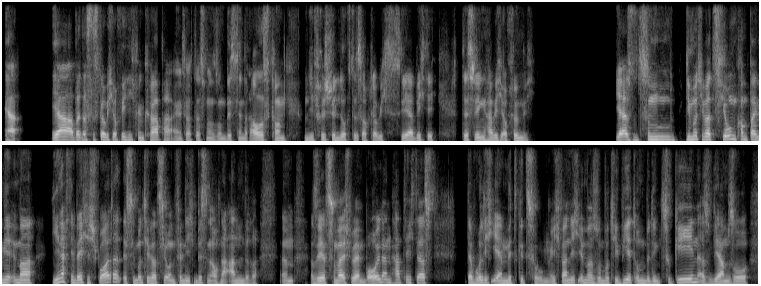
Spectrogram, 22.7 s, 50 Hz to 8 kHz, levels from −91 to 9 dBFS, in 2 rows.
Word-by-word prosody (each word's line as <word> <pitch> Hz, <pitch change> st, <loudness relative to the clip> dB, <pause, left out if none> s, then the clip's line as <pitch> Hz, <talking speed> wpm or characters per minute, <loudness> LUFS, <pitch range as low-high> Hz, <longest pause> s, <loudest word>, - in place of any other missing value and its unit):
Ja. -, -, +4 dB, 0.5 s
Ja, 160 Hz, +3 st, +8 dB
aber 155 Hz, 0 st, +5 dB
das 150 Hz, -1 st, -1 dB
ist, 145 Hz, -, -5 dB
glaube 165 Hz, -2 st, +5 dB
ich, 145 Hz, -, -2 dB
auch 155 Hz, -, -3 dB
wichtig 145 Hz, -4 st, -3 dB
für -, -, -7 dB
'n 135 Hz, -, -3 dB
Körper 145 Hz, -5 st, 0 dB
einfach, 115 Hz, +2 st, -6 dB
dass 130 Hz, 0 st, -7 dB
man 125 Hz, -2 st, -6 dB
so 120 Hz, -, -8 dB
'n 120 Hz, -, -6 dB
bisschen 130 Hz, -1 st, -4 dB
rauskommt 125 Hz, +1 st, +1 dB, 0.2 s
und 130 Hz, -, -6 dB
die 125 Hz, -, -4 dB
frische 145 Hz, +1 st, 0 dB
Luft 155 Hz, +3 st, -2 dB
ist 125 Hz, -, -3 dB
auch, -, -, -2 dB
glaube 125 Hz, -2 st, -3 dB
ich, 115 Hz, -, -8 dB
sehr 135 Hz, -2 st, +1 dB
wichtig. 125 Hz, -6 st, -5 dB, 0.4 s
Deswegen 145 Hz, +2 st, +2 dB
habe 135 Hz, 0 st, 0 dB
ich 135 Hz, -, -2 dB
auch -, -, -1 dB
für 135 Hz, -, 0 dB
mich 140 Hz, -, -6 dB, 1.3 s
Ja, 160 Hz, -, +9 dB
also, 155 Hz, -3 st, +3 dB
zum 170 Hz, +1 st, 0 dB, 0.2 s
die 170 Hz, -, +3 dB
Motivation 180 Hz, +2 st, +3 dB
kommt 180 Hz, -3 st, -2 dB
bei 160 Hz, -, +4 dB
mir 160 Hz, 0 st, 0 dB
immer 155 Hz, -1 st, +2 dB, 0.2 s
je 160 Hz, +6 st, 0 dB
nachdem, 190 Hz, -8 st, 0 dB
welche 160 Hz, -3 st, +2 dB
Sportart 185 Hz, +9 st, +2 dB
ist 140 Hz, -1 st, -2 dB
die -, -, -6 dB
Motivation, 150 Hz, -1 st, -1 dB
finde 140 Hz, 0 st, -3 dB
ich, 135 Hz, -, -6 dB
'n -, -, -9 dB
bisschen 145 Hz, -1 st, -5 dB
auch 135 Hz, -1 st, -4 dB
'ne -, -, -2 dB
andere. 125 Hz, -7 st, -3 dB, 0.3 s
Ähm, 130 Hz, 0 st, -5 dB, 0.2 s
also, 120 Hz, +3 st, -3 dB
jetzt 140 Hz, 0 st, +5 dB
zum 150 Hz, -, +2 dB
Beispiel 145 Hz, -1 st, +4 dB
beim 120 Hz, -4 st, +1 dB
Bouldern 175 Hz, +4 st, +2 dB
hatte 165 Hz, 0 st, -4 dB
ich 155 Hz, -, -7 dB
das, 155 Hz, -1 st, 0 dB, 0.5 s
da -, -, +2 dB
wurde 155 Hz, +3 st, +1 dB
ich -, -, -6 dB
eher 140 Hz, -2 st, +3 dB
mitgezogen. 115 Hz, -7 st, -4 dB
Ich 115 Hz, 0 st, -7 dB
war 145 Hz, -, +3 dB
nicht 150 Hz, 0 st, -3 dB
immer 150 Hz, -1 st, -2 dB
so 135 Hz, +1 st, -4 dB
motiviert, 145 Hz, +3 st, -1 dB
unbedingt 135 Hz, -3 st, -3 dB
zu 130 Hz, -, -6 dB
gehen. 185 Hz, +4 st, +3 dB
Also, 115 Hz, -3 st, -5 dB
wir 125 Hz, 0 st, +3 dB
haben 125 Hz, +1 st, +1 dB
so 120 Hz, 0 st, -1 dB
145 Hz, 225 wpm, -25 LUFS, 130-155 Hz, 1.3 s, Ja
